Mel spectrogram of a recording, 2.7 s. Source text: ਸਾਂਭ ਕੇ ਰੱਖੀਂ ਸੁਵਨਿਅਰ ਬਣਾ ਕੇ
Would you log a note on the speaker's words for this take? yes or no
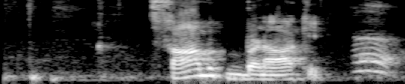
yes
